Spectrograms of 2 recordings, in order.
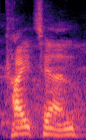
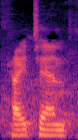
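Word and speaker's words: Kaiten: the book is called kiten that is the correct way to pronounce it in English kiten the meaning of the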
